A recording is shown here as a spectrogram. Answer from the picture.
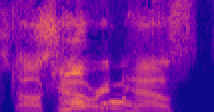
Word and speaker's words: Rittenhouse: It stands the same place that this Kyle, how you pronounce his name? Kyle Rittenhouse.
